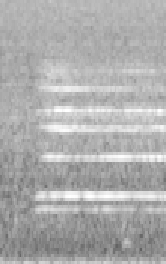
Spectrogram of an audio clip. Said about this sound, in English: The train is arriving at the station.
